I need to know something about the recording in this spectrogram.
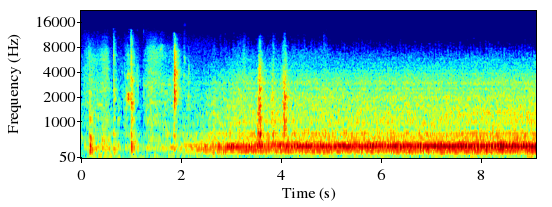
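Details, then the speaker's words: Hydraulic proportional valve solenoid for a bartending robot, wired without a fusible link: faint steady hum rising and holding one pitch; coil energized but the spool not pulling in. "wow that's drawn a nap already it's not pulling in why not"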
